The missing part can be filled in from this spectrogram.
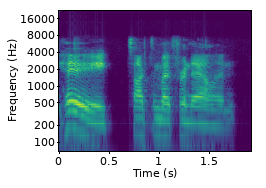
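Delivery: plain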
